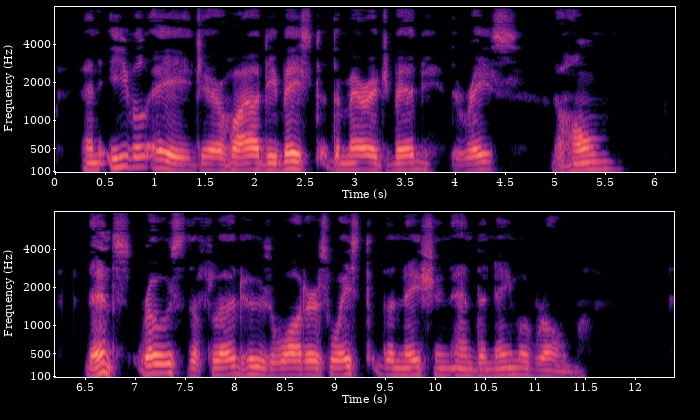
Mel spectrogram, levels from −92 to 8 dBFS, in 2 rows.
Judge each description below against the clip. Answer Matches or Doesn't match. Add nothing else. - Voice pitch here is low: Matches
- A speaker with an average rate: Doesn't match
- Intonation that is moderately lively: Doesn't match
